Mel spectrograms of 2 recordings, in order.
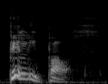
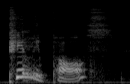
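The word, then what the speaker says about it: פיליפוס: And then we've got pilipos. Because of the dot in there, they are both pei, not fei. And of course, in English, it's Philip, so it's using the fei, actually. But in this sense here, it's pilipos, and then we have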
